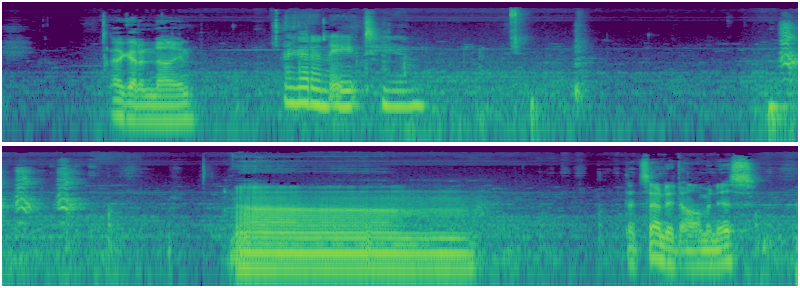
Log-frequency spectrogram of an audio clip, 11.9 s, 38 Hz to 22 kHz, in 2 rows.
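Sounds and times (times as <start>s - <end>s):
speech: 0.8s - 3.3s, 7.7s - 8.4s, 10.7s - 11.9s
crow cawing: 5.8s - 6.7s.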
